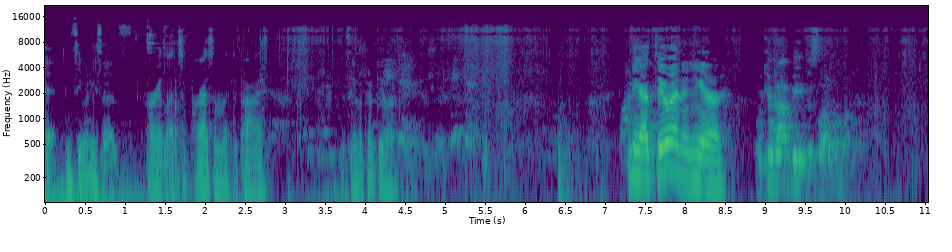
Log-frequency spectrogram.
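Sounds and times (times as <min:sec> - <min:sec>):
plastic bag rustling: 0:02.2 - 0:11.0.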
